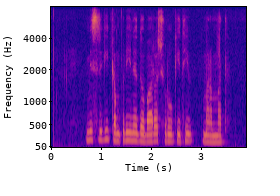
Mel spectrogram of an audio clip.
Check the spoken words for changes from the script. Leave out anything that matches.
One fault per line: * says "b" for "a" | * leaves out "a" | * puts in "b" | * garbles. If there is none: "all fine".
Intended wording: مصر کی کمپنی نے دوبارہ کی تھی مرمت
* puts in "شروع"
